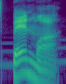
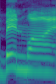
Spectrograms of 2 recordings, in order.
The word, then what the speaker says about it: Benoit: of professional wrestler Chris Benoit it's pronounced like that because he's French it sounds like the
